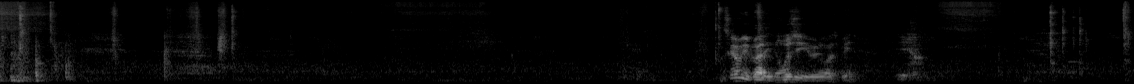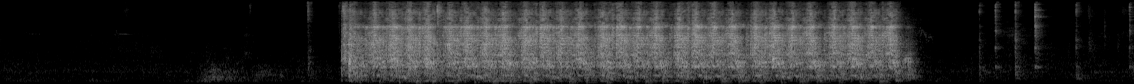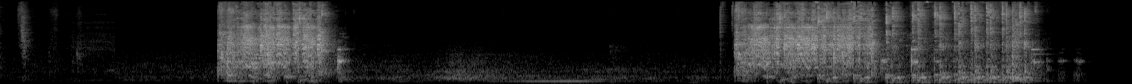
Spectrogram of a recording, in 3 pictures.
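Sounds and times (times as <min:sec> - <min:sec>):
engine cranking on starter: 0:14.8 - 0:20.6, 0:24.8 - 0:26.2, 0:29.9 - 0:33.3.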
